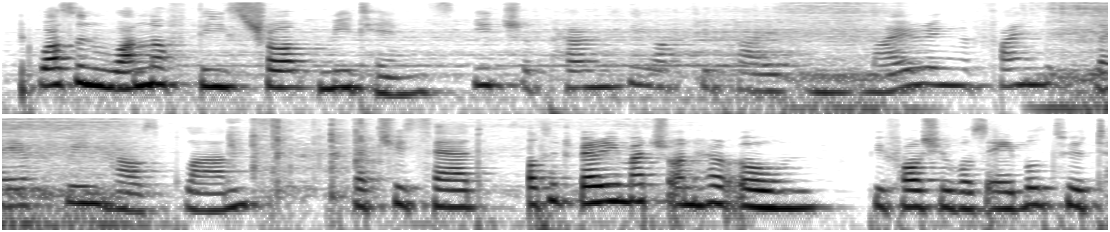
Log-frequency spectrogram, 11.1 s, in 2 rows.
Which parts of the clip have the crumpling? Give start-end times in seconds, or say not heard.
6.7-7.5.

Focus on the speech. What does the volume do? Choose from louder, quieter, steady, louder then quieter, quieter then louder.
quieter then louder.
